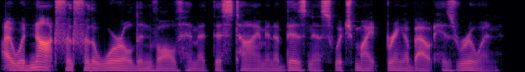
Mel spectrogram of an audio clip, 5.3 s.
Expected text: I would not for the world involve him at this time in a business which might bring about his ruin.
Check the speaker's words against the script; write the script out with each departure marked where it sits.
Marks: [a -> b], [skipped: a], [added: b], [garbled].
I would not for [added: for] the world involve him at this time in a business which might bring about his ruin.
